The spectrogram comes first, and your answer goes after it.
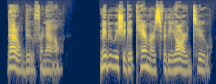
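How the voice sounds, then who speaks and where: This female-sounding voice is a raspy put-on character voice at a middle pitch. It moves at a moderate pace. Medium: read story. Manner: easygoing.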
